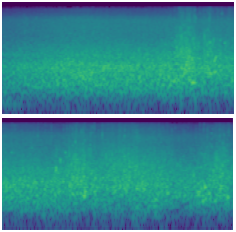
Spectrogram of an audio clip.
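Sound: flowing river water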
